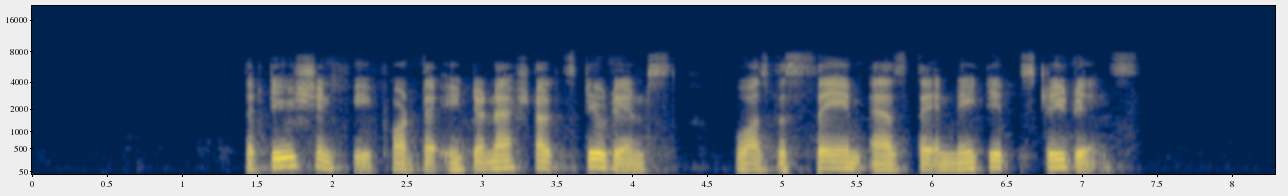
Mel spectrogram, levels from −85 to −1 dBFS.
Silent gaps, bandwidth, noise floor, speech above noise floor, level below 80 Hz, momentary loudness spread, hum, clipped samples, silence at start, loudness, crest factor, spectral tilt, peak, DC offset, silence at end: none; 8 kHz; -81 dBFS; 63 dB; -50 dBFS; 8 LU; none; under 0.1%; 1.45 s; -19 LUFS; 18 dB; -6 dB/octave; -2 dBFS; under 0.1%; 1 s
